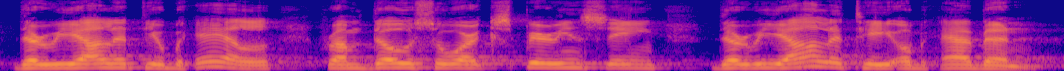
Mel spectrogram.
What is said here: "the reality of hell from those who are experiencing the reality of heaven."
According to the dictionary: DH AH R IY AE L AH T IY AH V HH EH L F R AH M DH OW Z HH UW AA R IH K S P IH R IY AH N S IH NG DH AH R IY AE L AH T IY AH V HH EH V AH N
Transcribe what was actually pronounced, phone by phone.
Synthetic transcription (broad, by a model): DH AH R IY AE L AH T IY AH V HH EH L F R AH M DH OW S HH UW AA R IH K S P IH R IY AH N S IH NG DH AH R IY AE L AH T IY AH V HH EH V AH N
